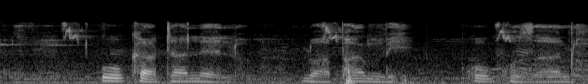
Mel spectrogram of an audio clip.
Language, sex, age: Xhosa, male, 35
